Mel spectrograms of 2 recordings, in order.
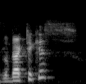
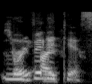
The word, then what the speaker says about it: Leviticus: In eighth place is Levicus. Leveticus Leviticus. I think, you know what, after relisting to the edit, I think I mispronounced it like three times and all that sort of thing.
